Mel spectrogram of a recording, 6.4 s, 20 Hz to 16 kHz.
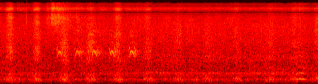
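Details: Honey bees working at their hives in a northern Kentucky apiary on a 72-degree February day, Warre and Langstroth hives. A low droning hum swells and fades, while a crow caws several times in a rapid series in the background.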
